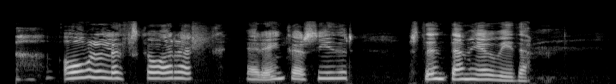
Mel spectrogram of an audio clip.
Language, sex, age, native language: Icelandic, female, 80-89, Icelandic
